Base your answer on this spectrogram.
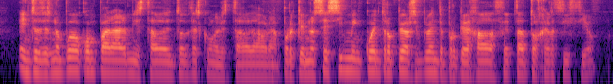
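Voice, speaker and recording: The speech comes at a very fast pace. Its intonation is fairly even. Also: man. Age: 30s. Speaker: podcast co-host. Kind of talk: casual chat.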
